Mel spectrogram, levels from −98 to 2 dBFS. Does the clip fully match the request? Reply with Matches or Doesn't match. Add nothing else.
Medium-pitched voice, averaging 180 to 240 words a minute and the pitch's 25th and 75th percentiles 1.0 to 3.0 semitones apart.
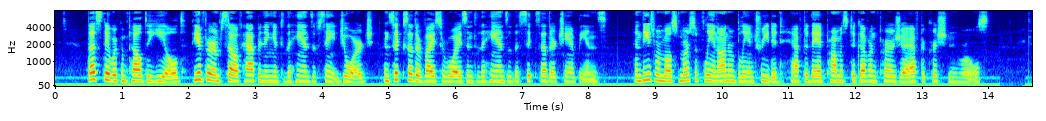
Doesn't match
